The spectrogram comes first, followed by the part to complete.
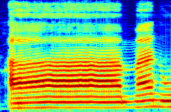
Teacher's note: حمزہ کے اوپر کھڑی زبر ہے، اس کو 2 حرکات لمبا کریں گے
